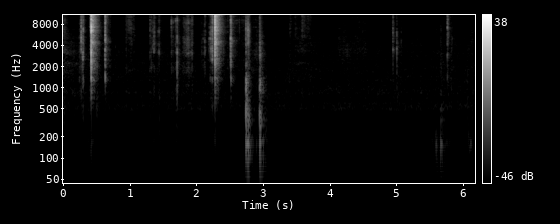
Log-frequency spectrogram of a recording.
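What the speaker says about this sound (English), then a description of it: "I'm going to round these corners because it just kind of keeps that continuity in design" A corner rounder punches the corners of paper for a Halloween scrapbook layout, a few sharp, crisp clicks and snips in small clusters with quiet gaps between, close and fairly loud.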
